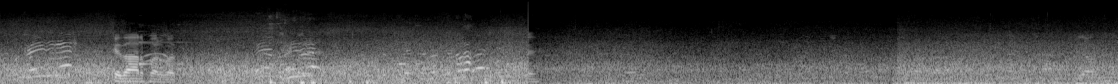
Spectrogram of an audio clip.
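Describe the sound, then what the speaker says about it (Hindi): Mandakini river near Kedarnath rushing steadily as broad, continuous water noise with wind buffeting the microphone, someone speaking over it at first before the flow carries on alone. "ये देखिए, ये है आपकी मंदाकिनी नदी"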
